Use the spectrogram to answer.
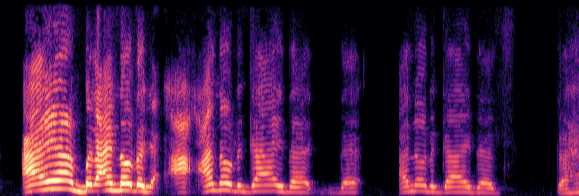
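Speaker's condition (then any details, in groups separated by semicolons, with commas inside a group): Cerebral palsy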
